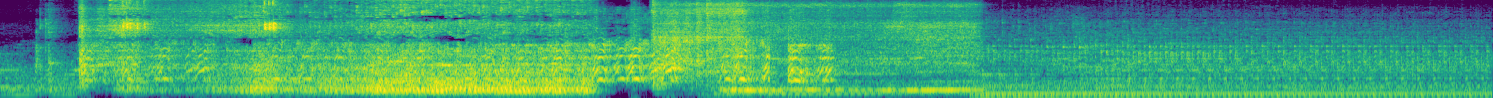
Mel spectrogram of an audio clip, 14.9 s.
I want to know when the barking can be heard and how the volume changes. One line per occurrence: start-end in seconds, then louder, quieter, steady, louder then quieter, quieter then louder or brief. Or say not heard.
0.8-8.4 louder.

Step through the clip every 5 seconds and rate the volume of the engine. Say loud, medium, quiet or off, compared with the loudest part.
loud, loud, quiet.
